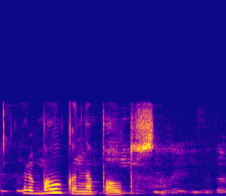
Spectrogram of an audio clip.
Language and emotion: Russian, neutral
